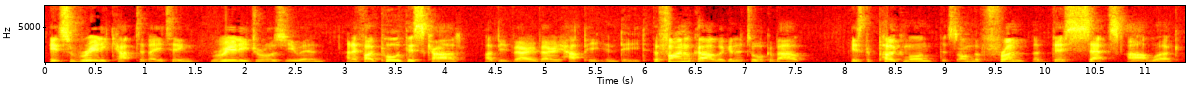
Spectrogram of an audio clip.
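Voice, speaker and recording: A man with a mid-pitched voice presents a collectibles review as host. His delivery is expressive and eloquent, slipping into casual slang, somewhere between scripted narration and relaxed commentary. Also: normal speed. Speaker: trading card reviewer and host.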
